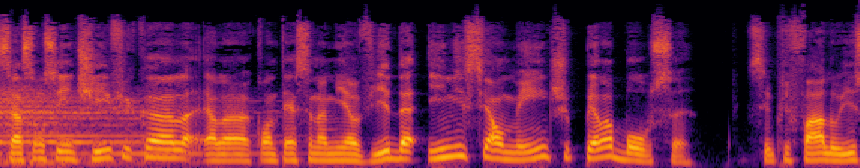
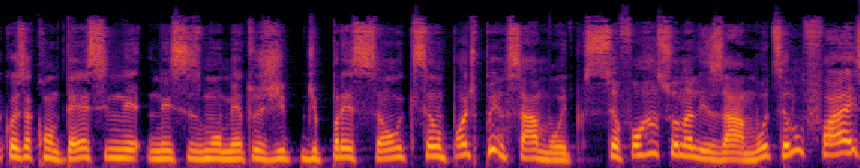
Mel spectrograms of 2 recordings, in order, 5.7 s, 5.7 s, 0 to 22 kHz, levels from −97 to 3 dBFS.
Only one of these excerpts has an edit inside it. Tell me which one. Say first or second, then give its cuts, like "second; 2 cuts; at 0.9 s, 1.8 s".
first; 2 cuts; at 1.3 s, 4.9 s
